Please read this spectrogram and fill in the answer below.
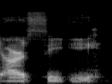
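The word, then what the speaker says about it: Arce: So, I pronounce it RC like cuz it's more like when you're saying as you know with the Spanish accent, but um if you're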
